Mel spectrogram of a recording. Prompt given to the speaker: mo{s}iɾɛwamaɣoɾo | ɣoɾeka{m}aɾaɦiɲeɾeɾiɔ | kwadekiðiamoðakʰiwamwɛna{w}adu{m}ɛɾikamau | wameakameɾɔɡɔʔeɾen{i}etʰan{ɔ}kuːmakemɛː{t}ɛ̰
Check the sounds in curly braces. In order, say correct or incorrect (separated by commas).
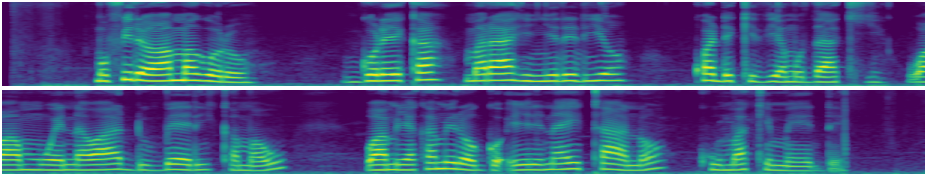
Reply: incorrect, correct, correct, incorrect, incorrect, correct, incorrect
